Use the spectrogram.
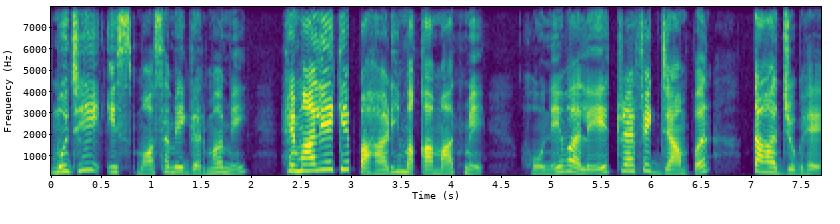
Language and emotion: Urdu, surprised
